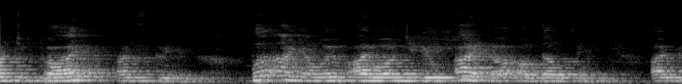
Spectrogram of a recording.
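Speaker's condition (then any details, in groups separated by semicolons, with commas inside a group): Cerebral palsy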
